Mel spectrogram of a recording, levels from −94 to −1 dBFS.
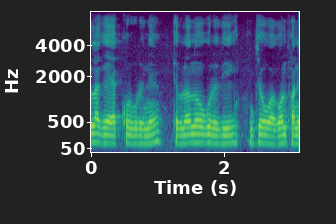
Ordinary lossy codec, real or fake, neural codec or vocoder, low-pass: none; real; none; none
